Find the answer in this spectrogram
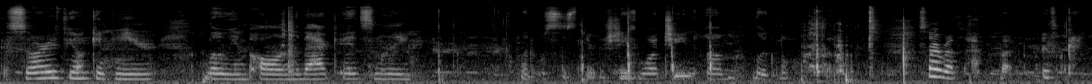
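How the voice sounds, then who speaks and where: A young slime-video girl, sick and stuffy, rambles and chats with her viewers in a casual, mildly apologetic way while crafting at home. Her voice is high and steady, a little slow, and the amateur audio is noisy with clicks.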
